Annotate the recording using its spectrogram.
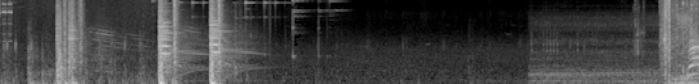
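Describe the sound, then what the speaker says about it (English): A weapon reload in the shooter game Hired Ops, with sharp metallic clicks and clacks of a magazine being swapped, a few quick mechanical strikes followed by a pause and another burst of handling noise. "I need to reload."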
